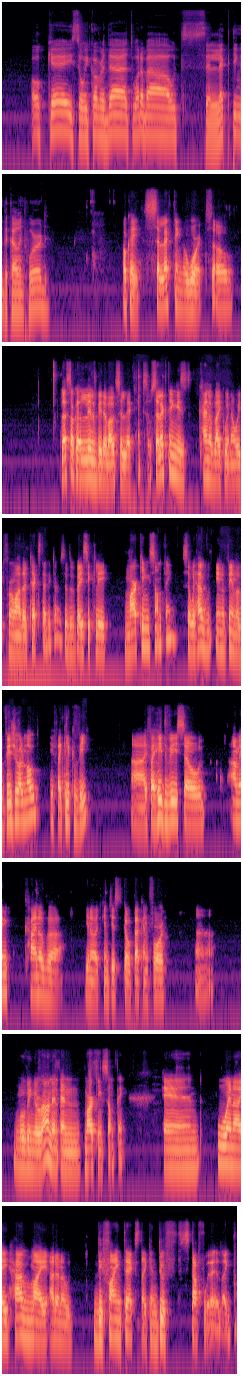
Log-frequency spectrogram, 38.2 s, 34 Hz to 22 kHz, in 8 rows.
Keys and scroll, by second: 10.9 typing, 20.4 shift+v, 23.6 typing.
